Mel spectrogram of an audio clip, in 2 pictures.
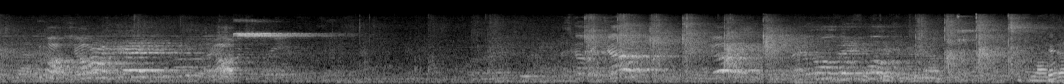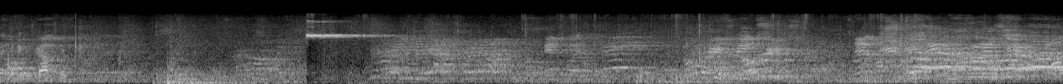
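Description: Voices of coaches and spectators echoing in a school gym, with two short, shrill referee's whistle blasts, the first about two seconds in and the second about fourteen seconds in. The second blast starts the wrestling bout.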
